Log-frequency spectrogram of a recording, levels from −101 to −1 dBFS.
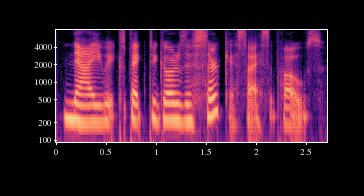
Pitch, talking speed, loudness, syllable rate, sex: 220 Hz, 220 wpm, -20 LUFS, 5.5 syllables/s, female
